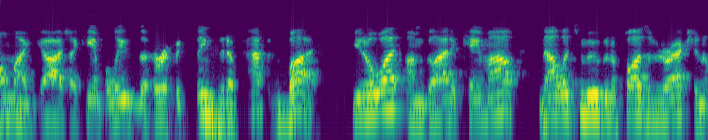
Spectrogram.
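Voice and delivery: ordinary delivery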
